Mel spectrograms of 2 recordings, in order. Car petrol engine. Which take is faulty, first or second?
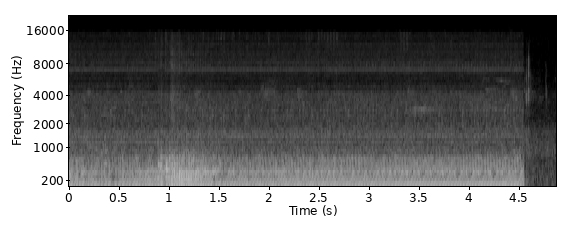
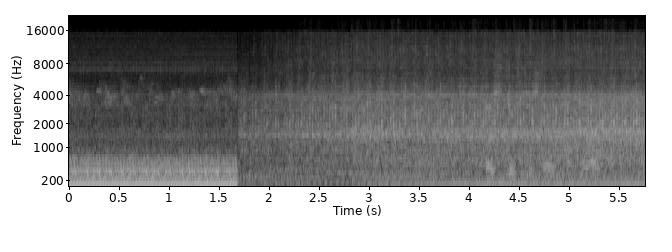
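first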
